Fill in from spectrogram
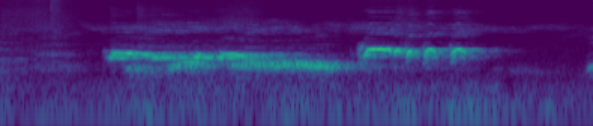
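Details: Zebra dove, a local perkutut, singing actively: a soft, trilled coo phrase that slides lower, then a higher rolling coo, with quiet low background hum.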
